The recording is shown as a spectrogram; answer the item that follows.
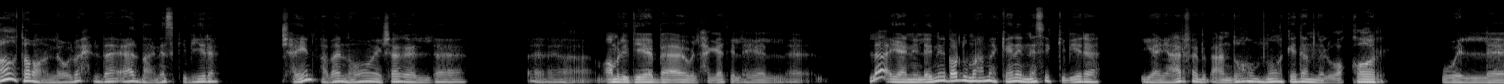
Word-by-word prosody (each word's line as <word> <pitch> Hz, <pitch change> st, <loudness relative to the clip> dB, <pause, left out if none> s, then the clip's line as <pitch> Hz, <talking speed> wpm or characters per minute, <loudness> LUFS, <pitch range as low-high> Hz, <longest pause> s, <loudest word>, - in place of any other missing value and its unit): آه 235 Hz, +5 st, +6 dB
طبعًا، 145 Hz, -, +1 dB
لو 100 Hz, +1 st, -6 dB
الواحد 130 Hz, -1 st, -4 dB
بقى 130 Hz, +3 st, -1 dB
قاعد 135 Hz, 0 st, 0 dB
مع 100 Hz, -4 st, -6 dB
ناس 120 Hz, +4 st, -3 dB
كبيرة 125 Hz, +4 st, -2 dB, 0.6 s
مش -, -, -4 dB
هينفع 210 Hz, -, +1 dB
بقى 120 Hz, +5 st, 0 dB
إن 130 Hz, -4 st, +1 dB
هو 125 Hz, +5 st, 0 dB
يشغَّل 115 Hz, -4 st, -1 dB, 1.0 s
آآ، 110 Hz, -5 st, -9 dB
عمرو 115 Hz, +1 st, +4 dB
دياب 110 Hz, 0 st, +3 dB
بقى 110 Hz, 0 st, +2 dB
والحاجات 105 Hz, +2 st, -4 dB
اللي 100 Hz, +1 st, -7 dB
هي 100 Hz, 0 st, -7 dB
ال 95 Hz, -2 st, -12 dB, 0.6 s
لأ، -, -, +2 dB
يعني 110 Hz, -2 st, +3 dB
لأن 120 Hz, +11 st, +4 dB
برضو 175 Hz, +2 st, +5 dB
مهما 160 Hz, +1 st, +4 dB
كان 135 Hz, +1 st, +2 dB
الناس 130 Hz, -2 st, +3 dB
الكبيرة 115 Hz, -4 st, 0 dB, 0.4 s
يعني 105 Hz, -3 st, -3 dB
عارفة 130 Hz, +5 st, 0 dB
بيبقى 110 Hz, -2 st, -3 dB
عندهم 125 Hz, +6 st, +1 dB
نوع 125 Hz, +1 st, +3 dB
كده 125 Hz, +1 st, +1 dB
من 110 Hz, -3 st, +1 dB
الوقار، 115 Hz, +7 st, +1 dB, 0.6 s
وال 100 Hz, -1 st, -4 dB
115 Hz, 160 wpm, -26 LUFS, 105-130 Hz, 1.0 s, آه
